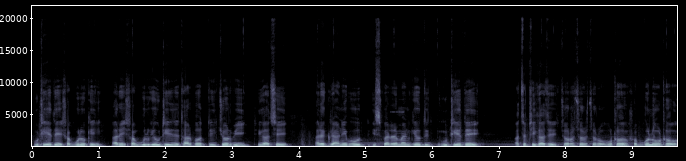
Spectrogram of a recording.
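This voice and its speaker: A young man with a Bengali accent, chatting excitedly as a gameplay host talking to viewers. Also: fairly high pitch, quick pace. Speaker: gaming channel host. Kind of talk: playful gameplay commentary.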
